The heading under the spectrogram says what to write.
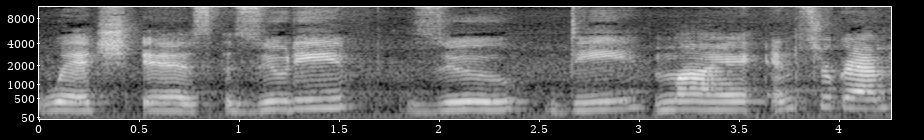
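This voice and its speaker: Her voice is a woman's at medium pitch, with ordinary pitch variation. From Arizona, US (Mexican-born). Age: 20s. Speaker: lifestyle vlogger. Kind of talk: casual makeup vlog chat. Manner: casual, chatty.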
